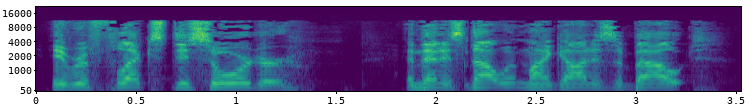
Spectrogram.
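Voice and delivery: usual speaking voice

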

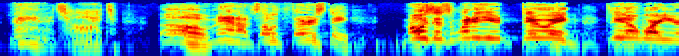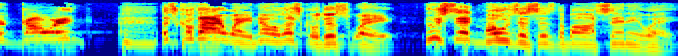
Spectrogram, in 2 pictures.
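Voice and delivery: whiny grumble building to high, loud griping; mock complaining. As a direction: act out a crowd griping at their leader. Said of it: "they had been complaining".

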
